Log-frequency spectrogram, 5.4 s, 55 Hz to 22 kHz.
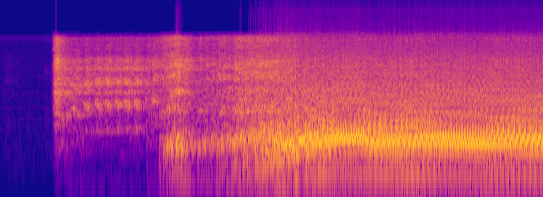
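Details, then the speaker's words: Nissan 300ZX Z32 twin turbo, first start after idle air control valve cleaning, engine cold (about 40s), MAF unplugged, cat-back and downpipes off: cranks, catches, then loud, fast, steady high idle in limp/safety mode. "I'm going to start it let it run and you'll see it running in safety mode and hear it it's really loud got open I don't even have the cat back on or the downpipes after on"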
